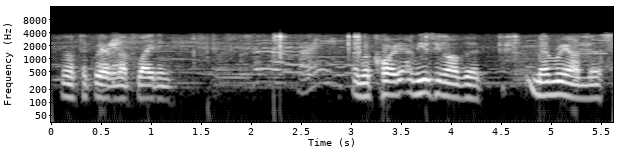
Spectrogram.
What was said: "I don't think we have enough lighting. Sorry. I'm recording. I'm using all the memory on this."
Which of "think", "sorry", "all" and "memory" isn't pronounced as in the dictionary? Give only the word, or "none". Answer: sorry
